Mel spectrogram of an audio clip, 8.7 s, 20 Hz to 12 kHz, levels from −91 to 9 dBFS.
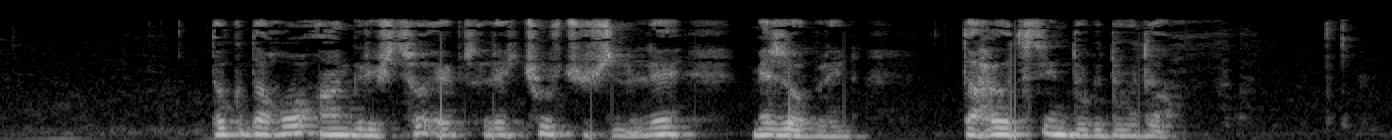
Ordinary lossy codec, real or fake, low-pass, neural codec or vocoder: MP3, 96 kbps; real; 7.2 kHz; none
